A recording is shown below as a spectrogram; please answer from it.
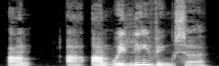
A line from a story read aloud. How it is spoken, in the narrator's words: Harry asked anxiously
